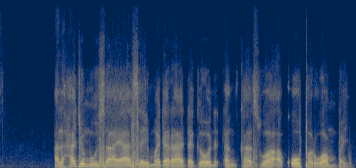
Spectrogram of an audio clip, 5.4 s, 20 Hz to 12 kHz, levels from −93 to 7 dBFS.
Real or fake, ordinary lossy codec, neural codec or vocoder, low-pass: fake; Opus, 16 kbps; vocoder, 24 kHz, 100 mel bands, Vocos; 10.8 kHz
